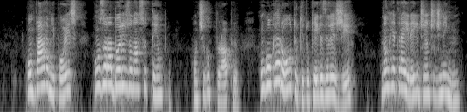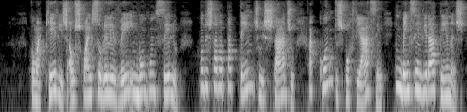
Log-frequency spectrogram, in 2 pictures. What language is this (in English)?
Portuguese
